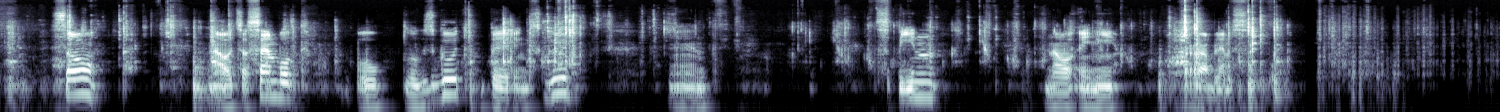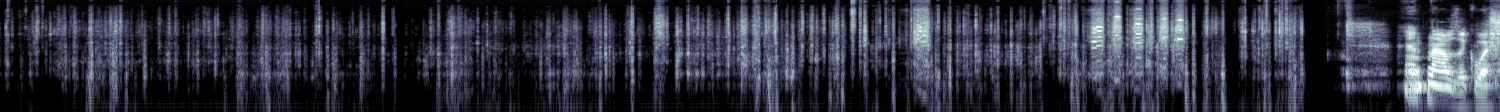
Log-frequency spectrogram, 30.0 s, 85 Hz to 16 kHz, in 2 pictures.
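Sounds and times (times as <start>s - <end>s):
parts clicking and scraping: 4.6s - 10.5s, 21.0s - 28.1s.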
